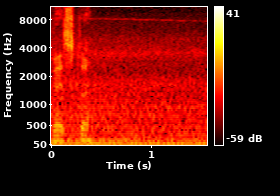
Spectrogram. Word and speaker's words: Bicester: in Vista well yeah best is weird because it's spelt bicester or pronounced Vista very strange I was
